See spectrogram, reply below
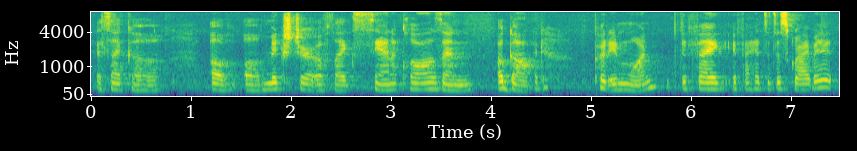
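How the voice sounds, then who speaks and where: A woman's voice: sits low, a little slow, darkish tone, a little hiss or hum. A woman with a stuffy voice from a cold, hosting a tarot vlog in a rambling, chatty way full of fillers. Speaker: tarot reader and channel host. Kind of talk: casual vlog talk to camera.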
